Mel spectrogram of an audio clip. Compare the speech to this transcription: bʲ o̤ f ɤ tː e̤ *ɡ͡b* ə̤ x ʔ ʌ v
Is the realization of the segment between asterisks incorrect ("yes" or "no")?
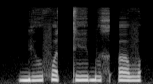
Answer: yes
